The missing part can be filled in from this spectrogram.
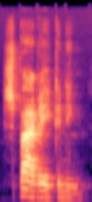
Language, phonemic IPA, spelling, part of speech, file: Dutch, /ˈspaːˌreːkənɪŋ/, spaarrekening, noun, Nl-spaarrekening.ogg
- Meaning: savings account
